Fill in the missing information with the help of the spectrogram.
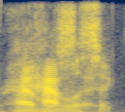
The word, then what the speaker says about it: Havlicek: Havlicek, I feel like that's how you say it. – I was going to say faster is better. – Havlicek.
